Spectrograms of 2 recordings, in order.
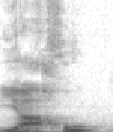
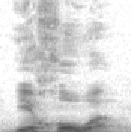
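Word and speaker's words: יהוה: yod rei vav rei cuja pronúncia é pré exílio yaho pós exílio yoa né yoa da onde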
